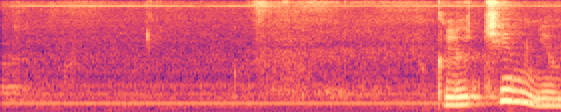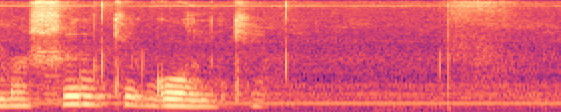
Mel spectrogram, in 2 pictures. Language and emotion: Russian, neutral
